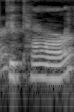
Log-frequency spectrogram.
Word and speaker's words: guitar: And he loves to play his guitar, which is a guitar. The southern accent guitar, a little different stress on the first syllable.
